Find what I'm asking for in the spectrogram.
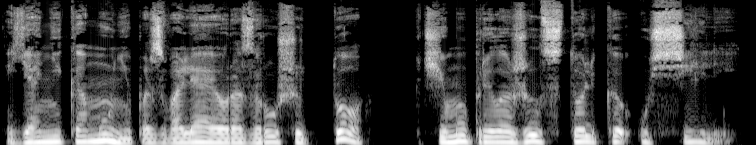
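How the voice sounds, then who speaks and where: A man's voice: mid-range voice, unhurried, dark tone, no echo, clean studio sound, close to an everyday voice. A man voicing a cool, guarded young hero who speaks with control.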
